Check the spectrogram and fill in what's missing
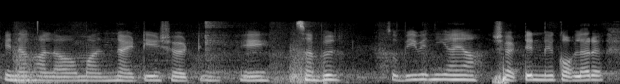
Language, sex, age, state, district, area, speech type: Sindhi, female, 30-45, Gujarat, Surat, urban, spontaneous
